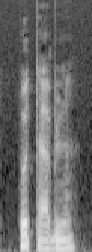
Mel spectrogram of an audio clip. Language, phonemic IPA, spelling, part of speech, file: French, /pɔ.tabl/, potable, adjective, Fr-potable.ogg
- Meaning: 1. potable 2. OK, passable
